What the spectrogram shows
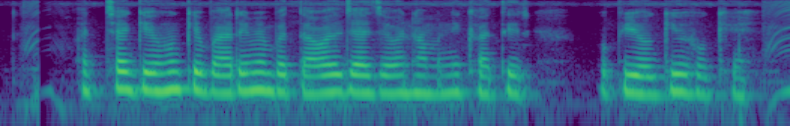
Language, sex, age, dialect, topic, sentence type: Bhojpuri, female, 18-24, Western, agriculture, question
